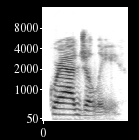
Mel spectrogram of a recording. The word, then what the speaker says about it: gradually: pronunciation note is that the D and you kind of almost make a J sound gradually you really don't hear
